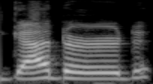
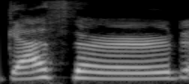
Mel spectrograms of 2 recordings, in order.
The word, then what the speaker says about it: gathered: aquí la misma pronunciación de antes dice we gathered, pero sería we gathered. La TH tiene que ser más suave.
